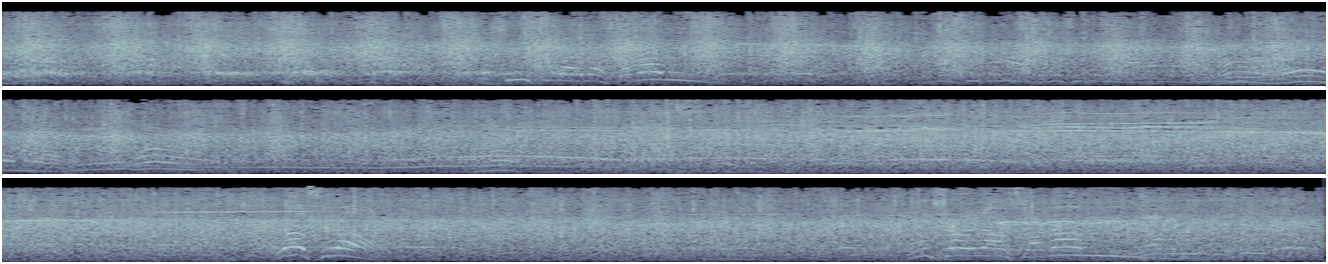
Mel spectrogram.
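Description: A sustained ovation of dense, steady applause fills the whole stretch, with a crowd cheering and shouting over the clapping at a constant loud level.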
